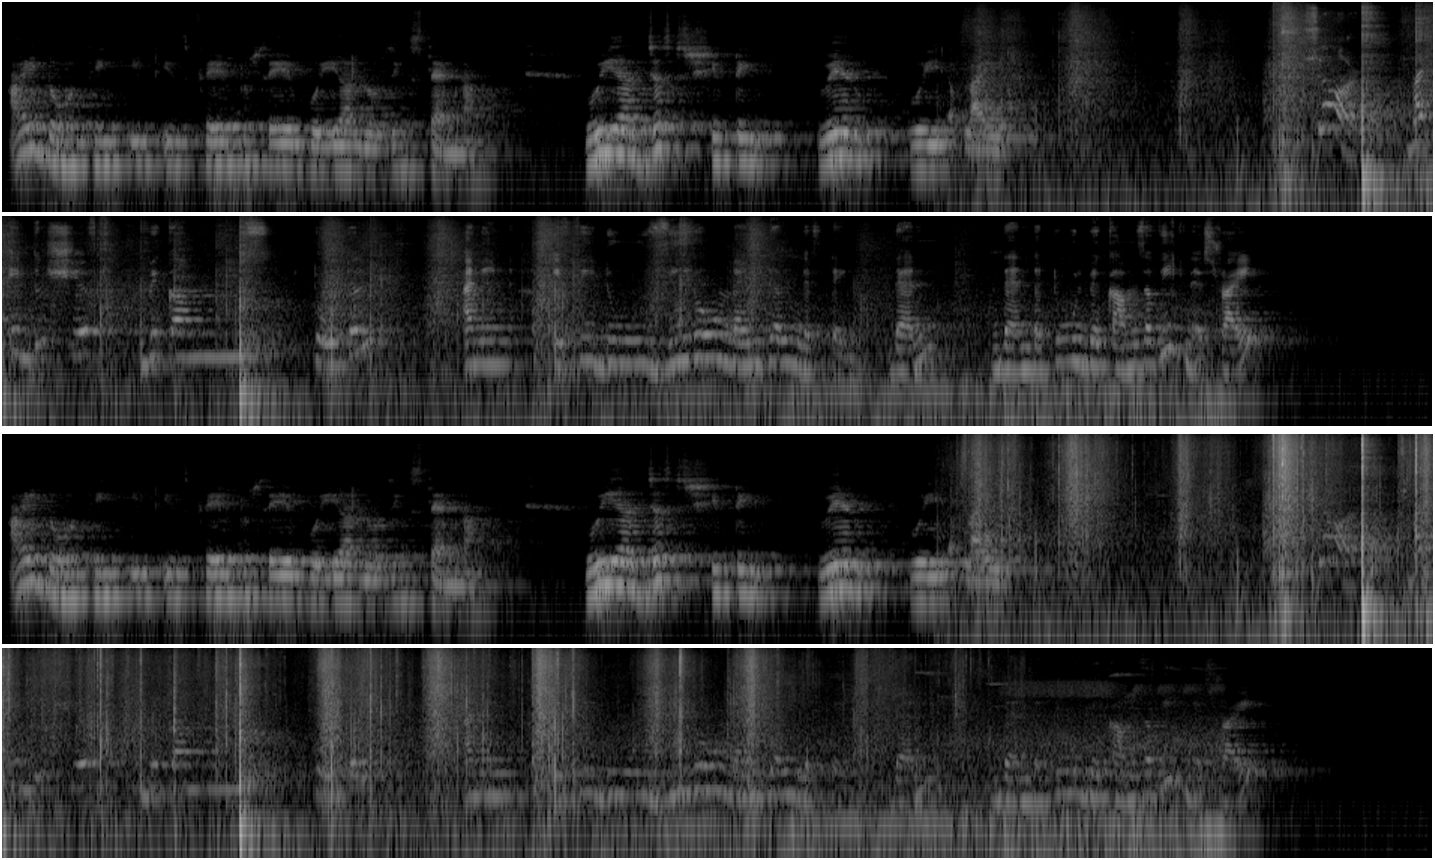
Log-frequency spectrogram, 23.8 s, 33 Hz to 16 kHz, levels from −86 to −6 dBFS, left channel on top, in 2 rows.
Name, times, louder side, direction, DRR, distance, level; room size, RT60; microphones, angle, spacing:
voice 1, 0.0-6.3 6.8-7.2 7.5-8.4, equal, 10° left, 0.7 m, -51 dB
sound 1, 7.8-22.1, right 11 dB, 90° right, 0.4 m, -46 dB
voice 2, 10.8-14.1 14.5-15.2 15.8-19.8 20.2-22.5, left 6 dB, 85° left, 0.5 m, -54 dB
6.1 x 6.0 x 6.0 m
head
